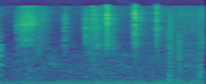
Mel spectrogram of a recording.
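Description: A few faint, light clicks and a brief soft rustle over a low steady room hum, from clothing being handled.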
